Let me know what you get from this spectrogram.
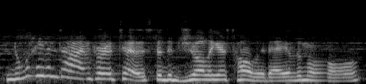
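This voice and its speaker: A woman's voice: medium pitch, lively intonation, normal speed, dull audio, soft background music, natural voice. An actress playing a cheery, chummy tavern landlady in a radio play. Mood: jolly, chummy. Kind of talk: radio drama acting.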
